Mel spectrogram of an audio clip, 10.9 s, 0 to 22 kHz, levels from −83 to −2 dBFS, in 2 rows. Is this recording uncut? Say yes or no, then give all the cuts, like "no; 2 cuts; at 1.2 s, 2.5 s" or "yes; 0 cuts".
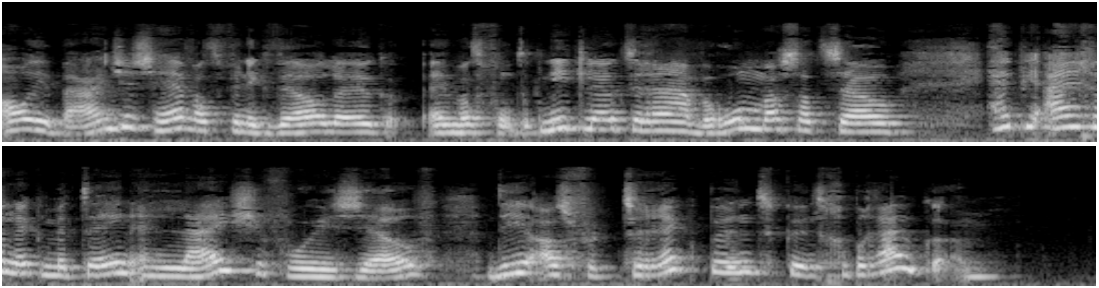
yes; 0 cuts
